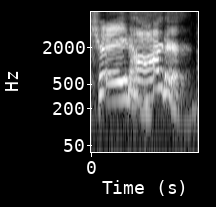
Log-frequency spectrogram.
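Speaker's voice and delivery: put-on raspy coach voice. Quoting a fitness coach: Greg Doucette impression. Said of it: "that sounds like Greg Doucette".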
